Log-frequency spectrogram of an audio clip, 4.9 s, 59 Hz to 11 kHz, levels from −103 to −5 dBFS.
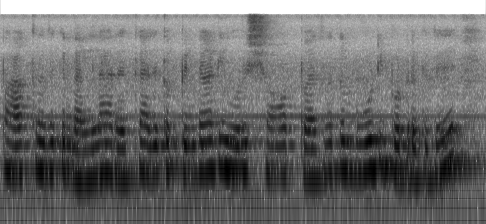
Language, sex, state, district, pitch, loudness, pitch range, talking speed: Tamil, female, Tamil Nadu, Kanyakumari, 195 Hz, -15 LUFS, 185-205 Hz, 125 wpm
